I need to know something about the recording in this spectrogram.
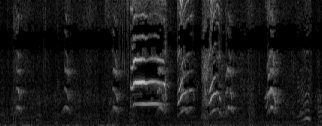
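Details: Three-day-old Australian Shepherd puppies giving high, thin squeaks and whines, a few short cries, then a louder drawn-out squeal, followed by bending, wavering cries; faint low rumble beneath.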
